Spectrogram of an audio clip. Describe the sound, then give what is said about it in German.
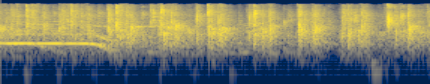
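Audience applause, a dense, steady patter of many hands clapping throughout, opening with a brief steady tone that slides downward in pitch before fading under the clapping. “Das war, ja, ein Applaus, kommt.”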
